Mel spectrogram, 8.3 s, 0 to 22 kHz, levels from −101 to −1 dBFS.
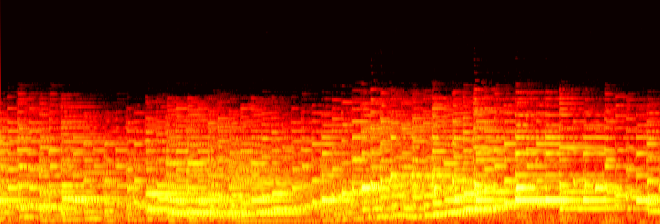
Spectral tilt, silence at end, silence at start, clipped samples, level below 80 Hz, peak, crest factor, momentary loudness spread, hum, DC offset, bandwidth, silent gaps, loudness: -11 dB/octave; 0 s; 0 s; under 0.1%; -48 dBFS; -4 dBFS; 16 dB; 8 LU; none; under 0.1%; 4.3 kHz; none; -20 LUFS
